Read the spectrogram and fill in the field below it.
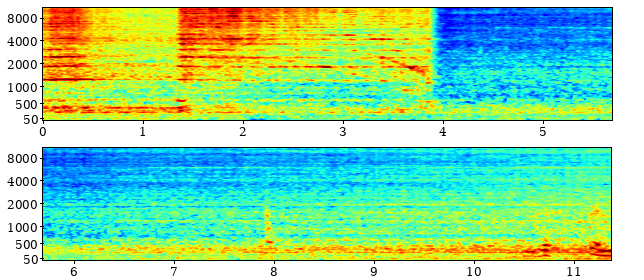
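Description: A split Himalayan cedar blank is trimmed for woodturning, making a loud, harsh cutting rasp for about four seconds that stops abruptly and leaves quiet workshop room tone.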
